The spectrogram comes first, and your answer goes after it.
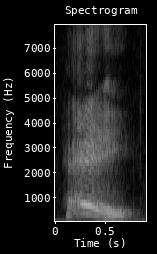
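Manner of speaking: sudden loud shout; loud call. Acted. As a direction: call out loudly to wake her. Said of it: "a loud voice said".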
